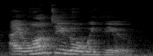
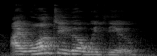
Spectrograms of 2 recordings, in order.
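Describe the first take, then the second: No difference in how they are said.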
